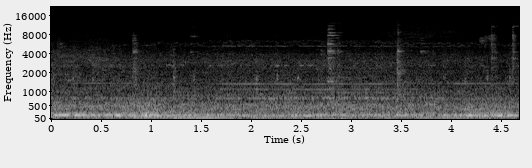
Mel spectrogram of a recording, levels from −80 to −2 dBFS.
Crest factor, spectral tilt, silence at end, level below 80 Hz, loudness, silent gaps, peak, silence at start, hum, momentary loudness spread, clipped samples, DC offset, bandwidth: 14 dB; -6.5 dB/octave; 0 s; -44 dBFS; -33 LUFS; none; -16 dBFS; 0 s; none; 5 LU; under 0.1%; under 0.1%; 11.5 kHz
